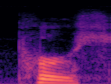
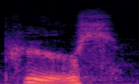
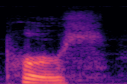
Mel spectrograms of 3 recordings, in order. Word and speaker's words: Peirce: sanders purse pronounced at purse not pierce i think i spelled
